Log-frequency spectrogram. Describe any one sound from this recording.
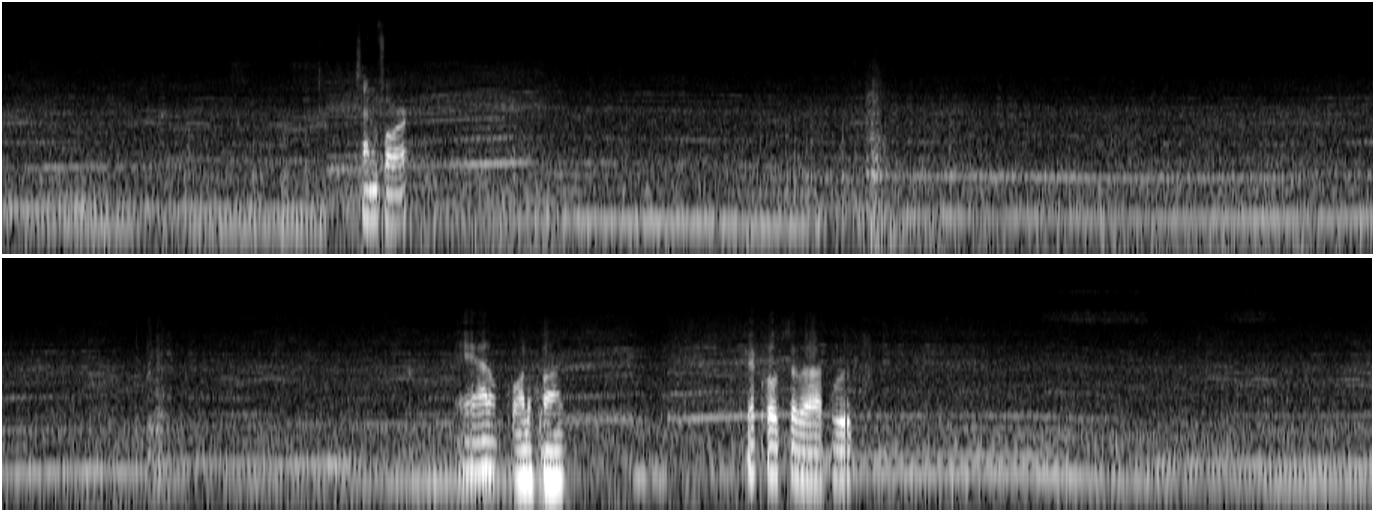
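A racing car engine drones steadily and rises and falls with the throttle.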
